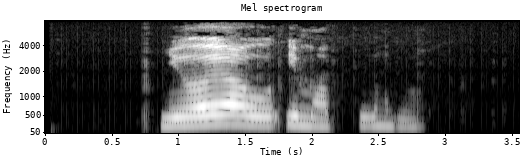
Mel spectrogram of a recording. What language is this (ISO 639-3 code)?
dua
